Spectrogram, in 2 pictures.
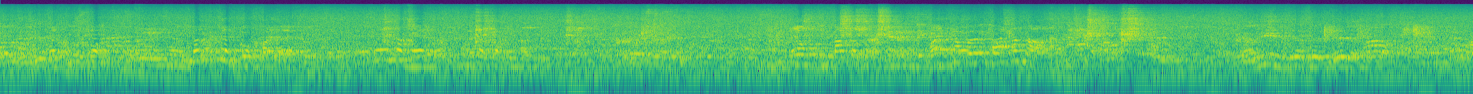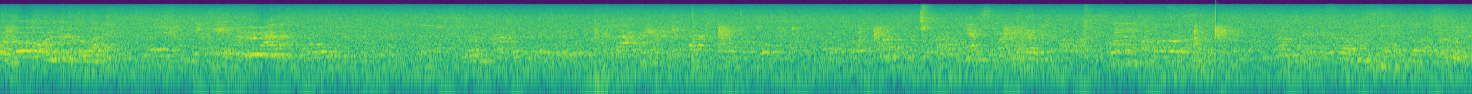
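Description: Several men talk with animation nearby.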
